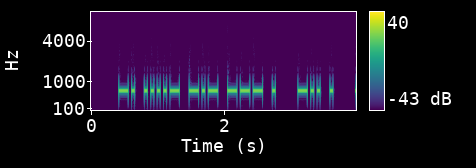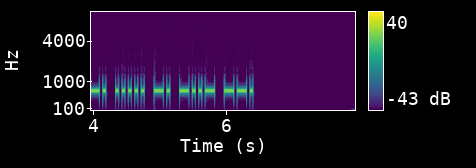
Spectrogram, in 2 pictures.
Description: Morse code, heard as a keyed tone, about 25 wpm, 700 Hz. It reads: N4KOE DE N5NXG
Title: USA Callsign DE Callsign - 5 Characters - 25wpm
